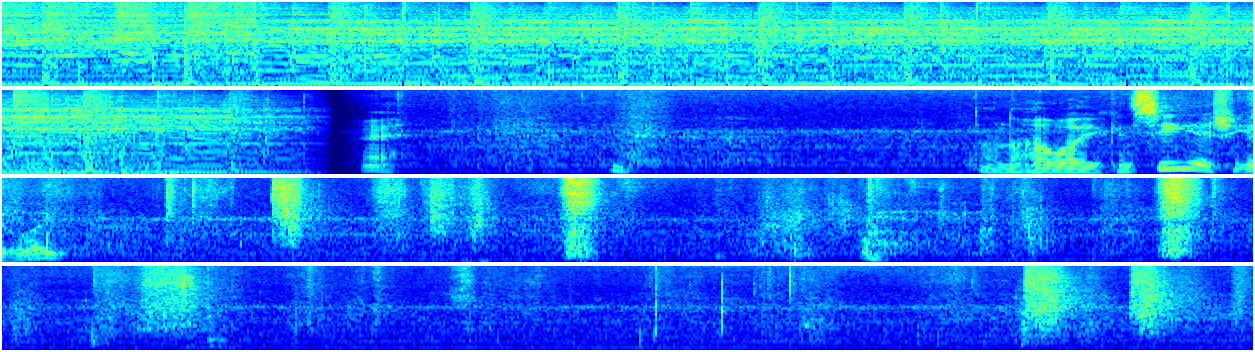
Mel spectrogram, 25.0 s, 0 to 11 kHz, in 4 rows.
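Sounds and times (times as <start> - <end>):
steady low hum: 7.9 - 25.0
footsteps: 12.5 - 25.0.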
